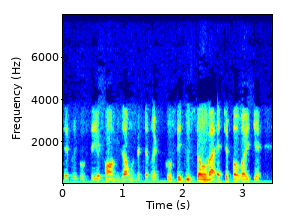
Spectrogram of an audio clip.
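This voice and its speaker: A man is speaking. He talks at a very fast pace. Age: 20s. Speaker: caller. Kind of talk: advice call-in. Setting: phone call. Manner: halting.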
